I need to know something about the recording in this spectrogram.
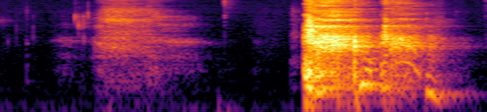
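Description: A woman coughing into her hand: a faint breath about half a second in, then one loud, sudden cough near the end.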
